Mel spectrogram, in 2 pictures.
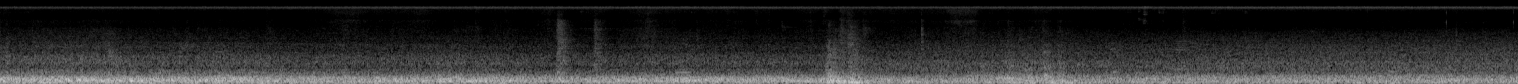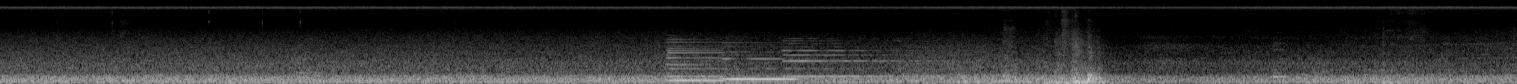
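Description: Inside a moving Montreal métro Azur rubber-tyred train: a steady low running rumble with a couple of thumps. About 22 seconds in, a short rising two-note electronic tone sounds.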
